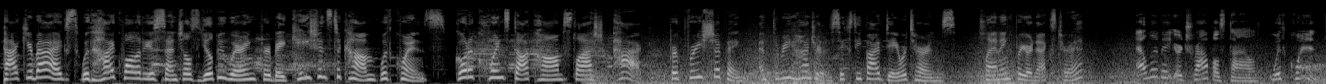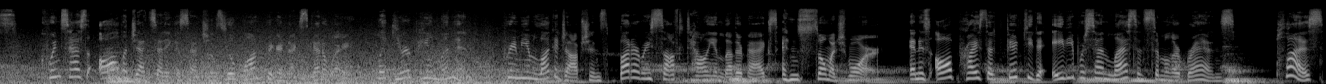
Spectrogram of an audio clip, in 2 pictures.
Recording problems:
wind noise on the microphone; heavy; from 6 to 19 s; 8 dB below the speech
animal sounds; loud; throughout; 8 dB below the speech

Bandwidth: 14 kHz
